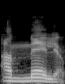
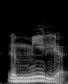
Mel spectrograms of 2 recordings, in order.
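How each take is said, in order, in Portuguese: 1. O nome é dito com sons portugueses. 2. O nome é dito com sons do inglês americano. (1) "eu não falo Amélia" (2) "na versão americana"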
